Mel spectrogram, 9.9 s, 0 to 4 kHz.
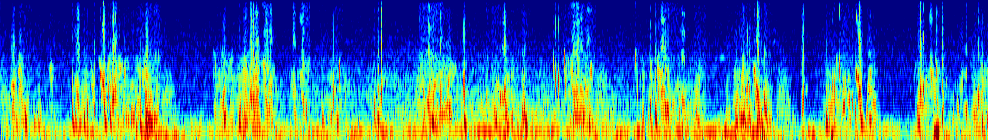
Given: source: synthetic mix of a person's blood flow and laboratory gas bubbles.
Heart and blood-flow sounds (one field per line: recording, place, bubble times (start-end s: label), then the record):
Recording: Doppler ultrasound of blood flow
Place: subclavian vein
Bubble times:
0.09-0.42 s: bubbles
0.49-0.55 s: bubbles
0.68-1.61 s: bubbles
2.12-2.78 s: bubbles
2.90-3.10 s: bubbles
3.19-3.43 s: bubbles
3.72-3.85 s: bubbles
4.17-4.70 s: bubbles
4.84-5.34 s: bubbles
5.50-5.98 s: bubbles
6.32-6.88 s: bubbles
6.92-7.06 s: bubbles
7.25-7.73 s: bubbles
8.00-8.07 s: bubbles
8.22-8.79 s: bubbles
9.13-9.89 s: bubbles
From the record:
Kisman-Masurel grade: 342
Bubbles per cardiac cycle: rolling drumbeat, 9 or more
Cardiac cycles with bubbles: 100%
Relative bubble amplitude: moderate (0.250 to 0.450)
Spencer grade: 3 (all of the cardiac periods contain showers or single bubble signals, but not dominating or overriding the cardiac motion signals)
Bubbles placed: anywhere in the cardiac cycle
